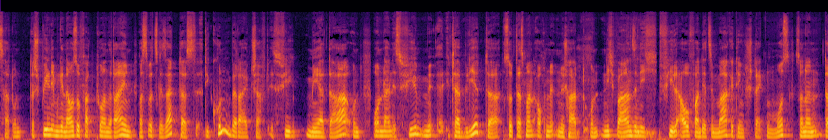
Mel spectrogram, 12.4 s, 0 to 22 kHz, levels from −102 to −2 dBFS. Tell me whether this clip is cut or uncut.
cut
